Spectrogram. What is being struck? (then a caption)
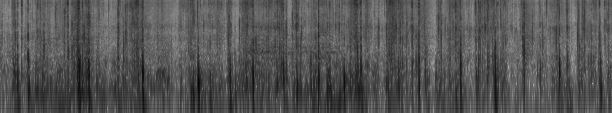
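Plastic bubble wrap. A large clear plastic bubble wrap sheet lying on a lap has its bubbles popped one by one with the fingertips. Sharp, bright pops ring out in a rapid, uneven series over a steady crinkling of the plastic. Each pop is short and dry.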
